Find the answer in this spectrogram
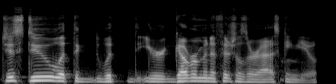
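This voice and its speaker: A man with an American accent speaks at a fairly quick pace, with a fairly high pitch and ordinary pitch variation. He has a plain, everyday voice, and the recording is very clean with a silent background. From Ohio, US Midwest. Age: 30s. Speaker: podcast host. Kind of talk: casual chat.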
